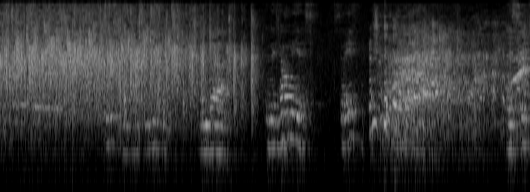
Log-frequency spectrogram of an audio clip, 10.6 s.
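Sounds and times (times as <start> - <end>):
audience applause: 0.0 - 5.2
speech: 2.9 - 9.0, 10.2 - 10.5
laughter: 7.4 - 10.5.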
